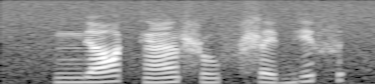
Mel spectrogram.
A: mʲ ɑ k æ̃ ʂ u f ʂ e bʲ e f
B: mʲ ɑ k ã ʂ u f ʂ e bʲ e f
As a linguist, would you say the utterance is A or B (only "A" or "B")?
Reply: A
